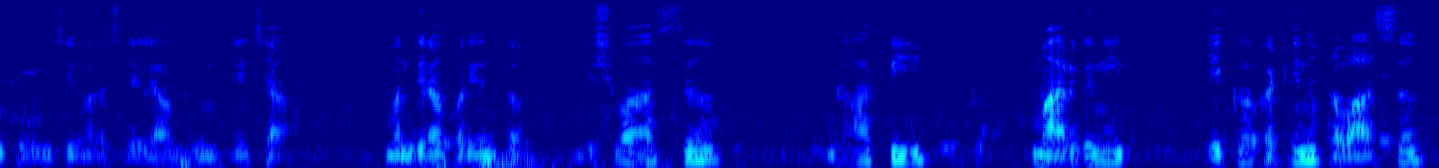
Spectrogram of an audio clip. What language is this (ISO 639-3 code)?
mar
